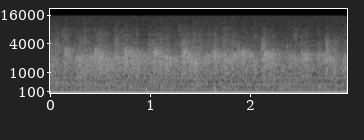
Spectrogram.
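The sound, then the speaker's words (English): A church audience claps for Jesus together in a dense, steady patter of many hands with no clear beat. It sounds fairly soft, with a low hum underneath and no one talking. “Church, clap your hand for Jesus.”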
